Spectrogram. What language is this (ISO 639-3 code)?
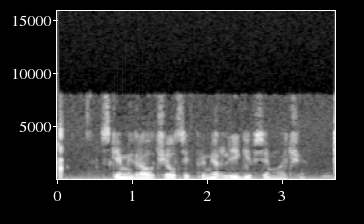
rus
